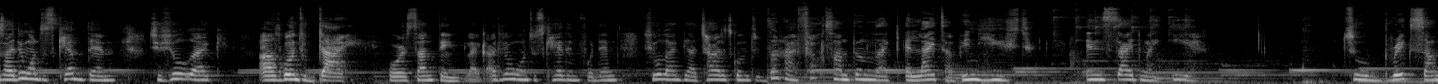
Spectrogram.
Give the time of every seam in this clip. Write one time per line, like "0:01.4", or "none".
0:07.6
